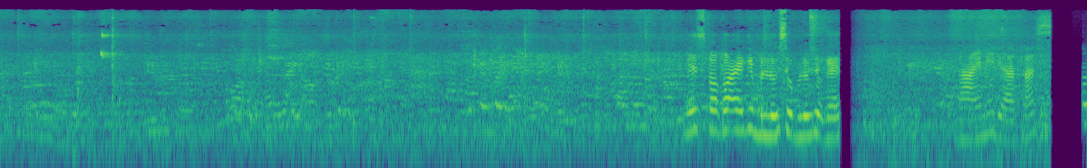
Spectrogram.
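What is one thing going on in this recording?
A crowd of people murmur and chatter around.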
